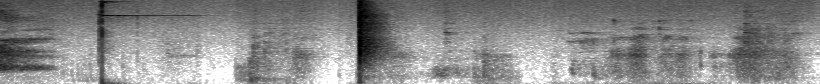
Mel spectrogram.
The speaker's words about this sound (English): Without further ado, let's get into tossing the new coin. Here we go.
